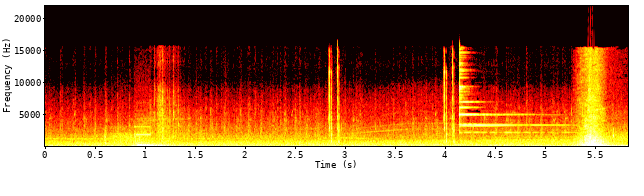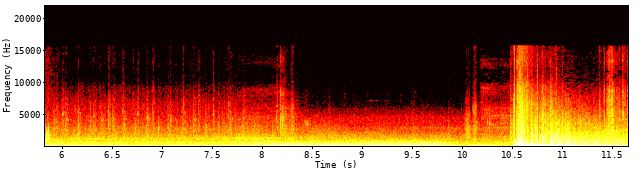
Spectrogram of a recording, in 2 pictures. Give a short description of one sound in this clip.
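Tank cannons fire with loud booms.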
